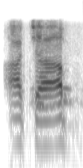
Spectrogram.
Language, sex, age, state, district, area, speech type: Odia, male, 30-45, Odisha, Bhadrak, rural, conversation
